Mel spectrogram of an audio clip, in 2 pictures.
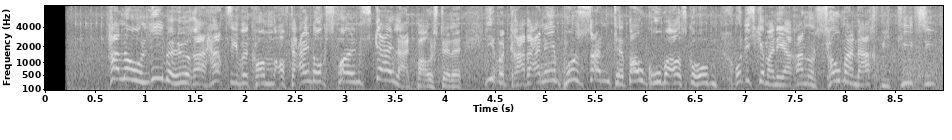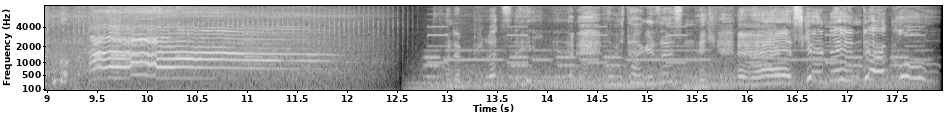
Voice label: reporter berichterstattung; Reporter Berichterstattung 2; Sprachproben Vol. I

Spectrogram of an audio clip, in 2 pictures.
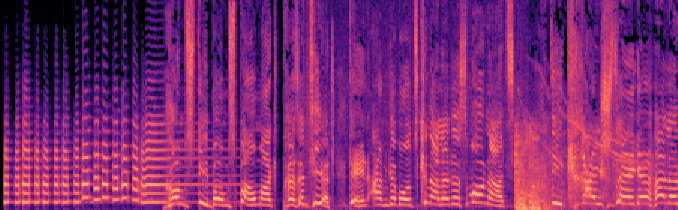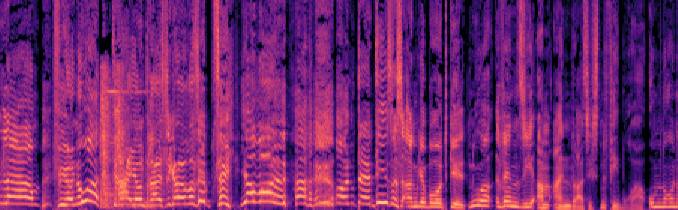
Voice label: presenter baumarkt

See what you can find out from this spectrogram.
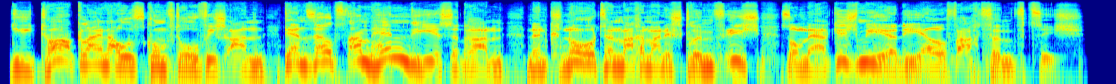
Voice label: talkline funkspot; Ruhrpott; Dialekte

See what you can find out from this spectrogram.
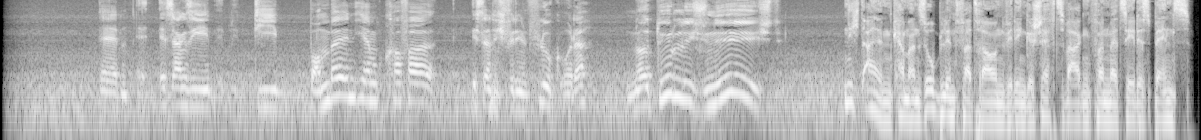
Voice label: flughafen security araber

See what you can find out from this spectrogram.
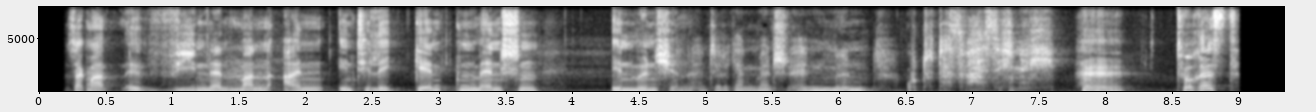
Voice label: Dialog

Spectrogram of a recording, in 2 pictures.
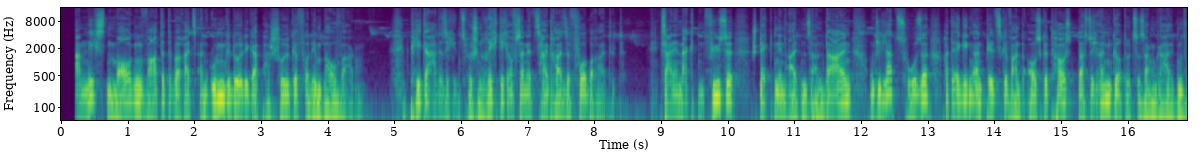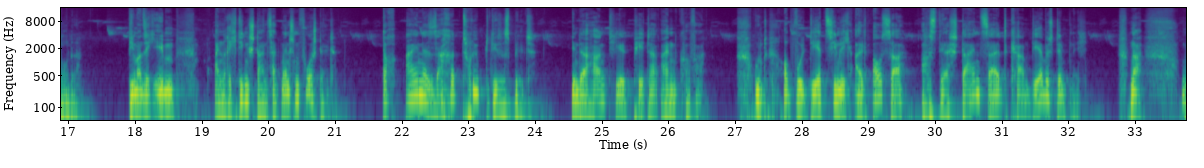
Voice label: erzaehler; Erzähler Löwenzahn

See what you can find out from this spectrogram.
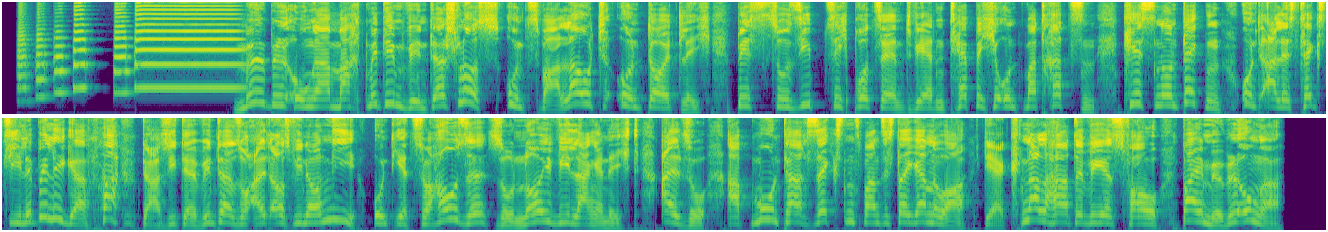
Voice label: presenter; Presenter Möbel Unger

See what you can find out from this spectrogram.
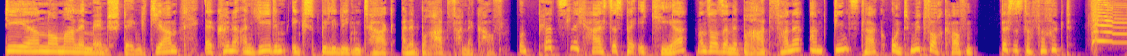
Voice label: ueberdrehter wissenschaftler; Überdrehter Wissenschaftler

